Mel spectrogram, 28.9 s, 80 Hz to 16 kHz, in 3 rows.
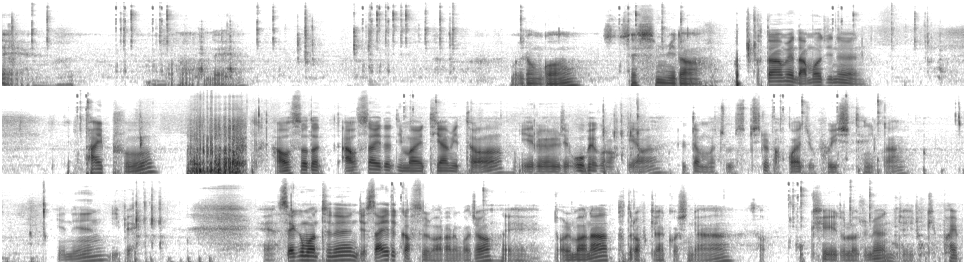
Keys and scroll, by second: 2.9 shift+z, 3.5 space, 7.1 Delete.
